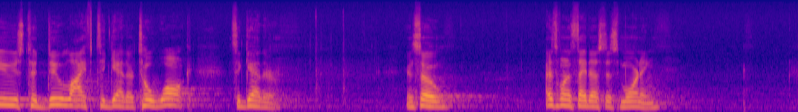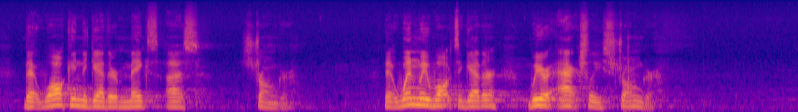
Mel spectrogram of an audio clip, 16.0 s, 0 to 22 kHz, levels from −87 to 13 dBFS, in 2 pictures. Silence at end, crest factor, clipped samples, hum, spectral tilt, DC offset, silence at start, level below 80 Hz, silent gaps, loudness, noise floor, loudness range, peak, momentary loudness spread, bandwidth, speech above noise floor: 1.4 s; 22 dB; under 0.1%; none; -6 dB/octave; under 0.1%; 0 s; -68 dBFS; none; -22 LUFS; -59 dBFS; 6 LU; -2 dBFS; 17 LU; 18.5 kHz; 38 dB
